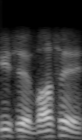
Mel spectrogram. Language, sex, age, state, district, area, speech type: Bengali, male, 45-60, West Bengal, Howrah, urban, conversation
